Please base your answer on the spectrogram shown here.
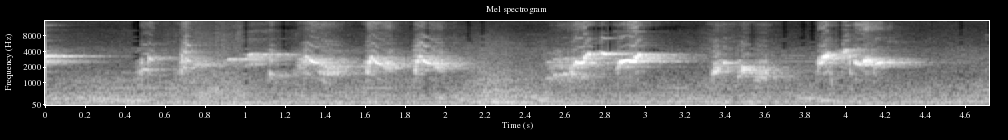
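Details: Red-whiskered bulbul with a Nam Đông, Huế voice, singing as training for competition song. Softer, fairly distant-sounding chain of high whistled notes and slurs, rising to a few louder warbled phrases, over a gentle low hum.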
